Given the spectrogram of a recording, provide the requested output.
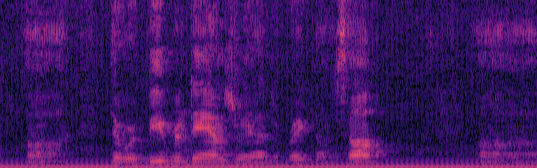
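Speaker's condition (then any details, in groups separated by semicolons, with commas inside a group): ALS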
